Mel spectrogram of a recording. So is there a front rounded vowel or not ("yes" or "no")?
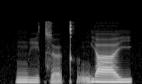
yes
